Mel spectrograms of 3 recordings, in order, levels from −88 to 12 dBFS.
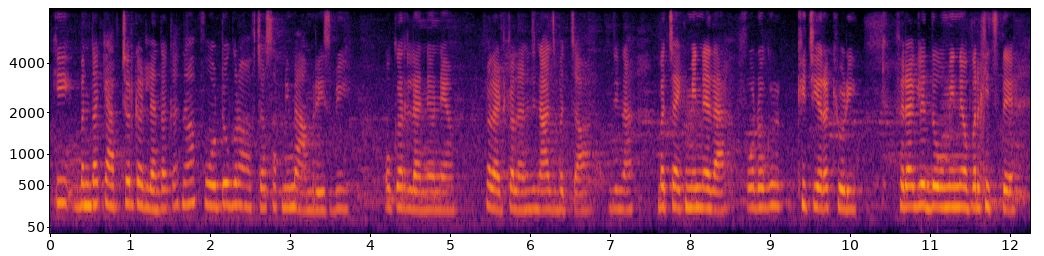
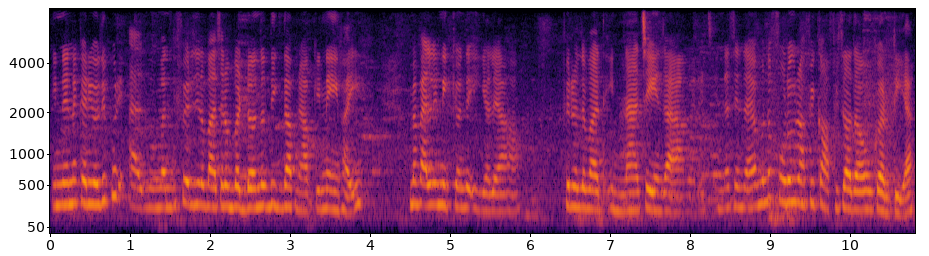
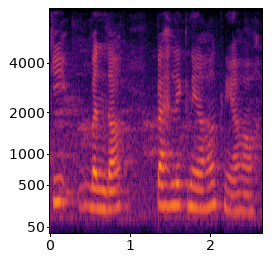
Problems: none marked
